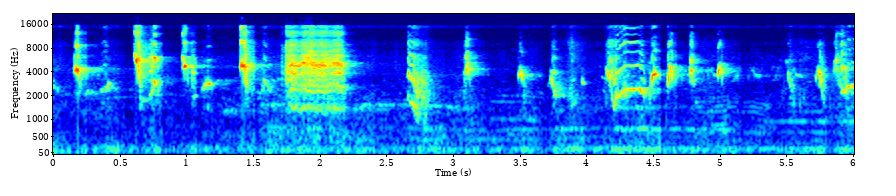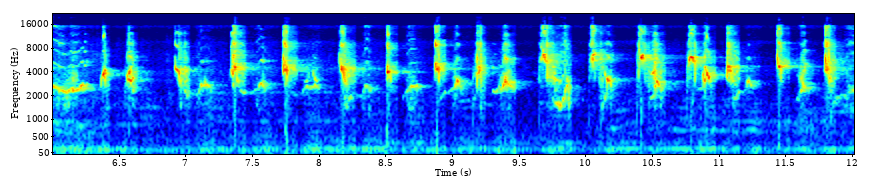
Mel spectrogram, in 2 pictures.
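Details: Long-tailed shrike song as a lure for shrikes that have gone quiet: one long harsh screech, then varied chattering phrases building into rapid sharp high notes, about three per second.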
